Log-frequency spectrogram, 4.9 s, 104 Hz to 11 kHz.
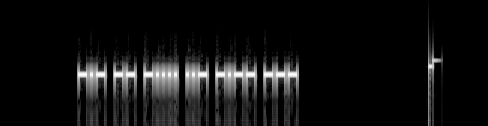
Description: Morse code, heard as a keyed tone, about 40 wpm, 700 Hz. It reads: KM6UYO
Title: USA Call Signs - 6 Characters - 4x Character Spacing - 40wpm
